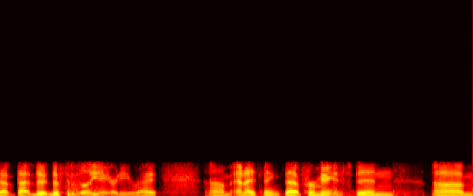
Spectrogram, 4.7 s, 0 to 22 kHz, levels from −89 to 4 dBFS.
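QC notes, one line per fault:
0.70–1.21 s, lost AMR speech frames: just after "that the the", about 200 ms of audio drops out in short bursts spread across 0.4 s, the longest gap 60 ms. The decoder fills each gap by repeating the last good pitch and spectral shape at falling gain, so the sound warbles and dips. A spectrogram shows smeared, flattened harmonics and brief energy notches. The waveform shows amplitude sagging between intact frames.
3.24–3.46 s, lost AMR speech frames: after "I think that for", about 120 ms is lost in bursts over 0.2 s, the longest gap 40 ms. The gaps are shorter, so the sound gives quick dips or warbles rather than fades. A spectrogram shows frozen harmonic stripes inside the 150 Hz–3.6 kHz narrowband line. The waveform shows small gain dips where concealment runs.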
